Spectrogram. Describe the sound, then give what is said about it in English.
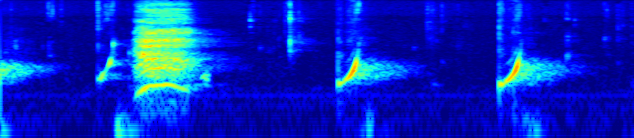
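A voice imitates water drips with the mouth: three hollow, rising plops spaced out, with a breathy rush after the first. Fairly loud, with no talking. “Can you do the drip? Like the whoop? Oh, yeah, I can do that too.”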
